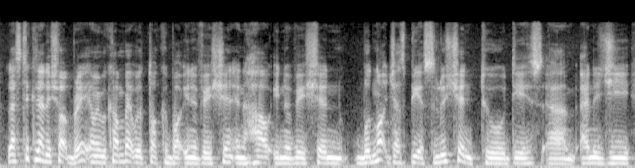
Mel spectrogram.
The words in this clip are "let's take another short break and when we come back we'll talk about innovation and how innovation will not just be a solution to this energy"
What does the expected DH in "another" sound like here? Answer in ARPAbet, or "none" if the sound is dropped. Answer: none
